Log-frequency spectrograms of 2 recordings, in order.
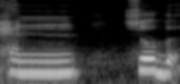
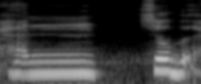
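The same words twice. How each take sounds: Both takes have the same delivery.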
